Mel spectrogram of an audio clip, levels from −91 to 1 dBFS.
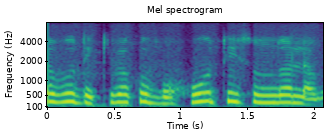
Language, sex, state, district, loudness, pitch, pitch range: Odia, female, Odisha, Nuapada, -13 LUFS, 260 Hz, 240-275 Hz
